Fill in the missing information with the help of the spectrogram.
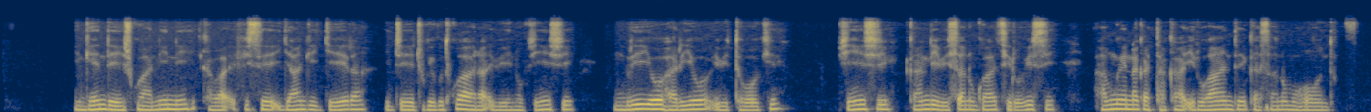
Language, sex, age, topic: Rundi, male, 18-24, agriculture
